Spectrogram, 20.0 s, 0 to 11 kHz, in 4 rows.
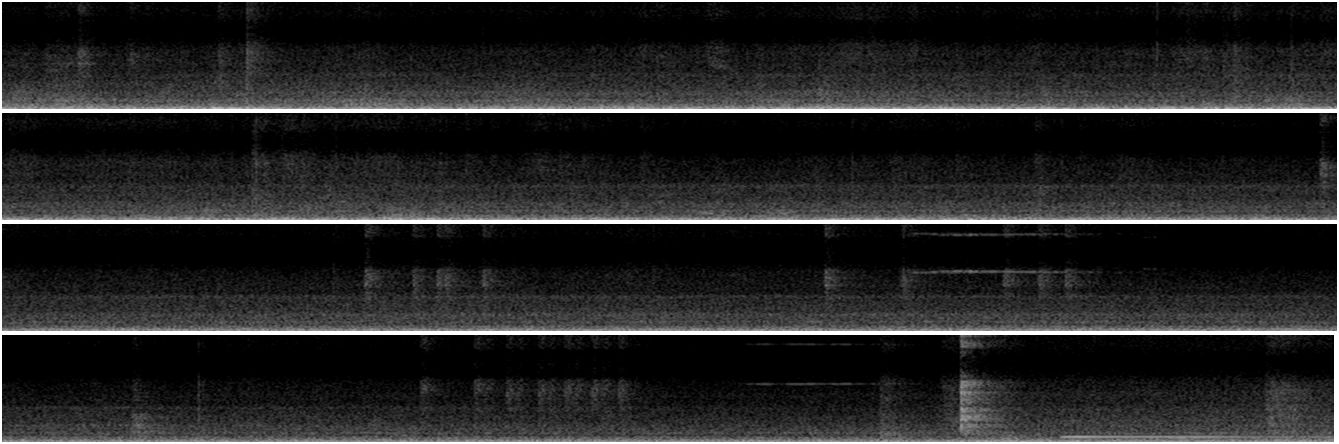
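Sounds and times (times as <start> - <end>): monorail car running rumble: 0.0 - 20.0
steady tone: 19.0 - 20.0.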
